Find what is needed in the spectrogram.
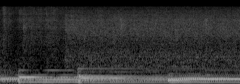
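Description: A steady hiss of fine water spray over background music with sustained chords that change a few times.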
